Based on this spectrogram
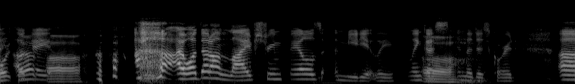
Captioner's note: sigh of defeat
